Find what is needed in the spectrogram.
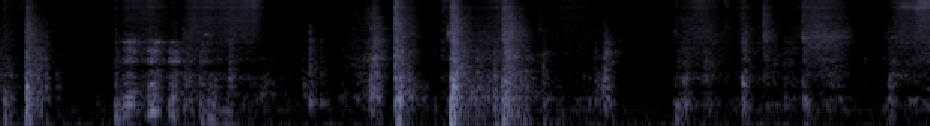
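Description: Cardboard boxes of Lego sets being shifted and pulled from a crowded shelf: a scattered run of light knocks and scrapes, the sharpest about three seconds in.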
